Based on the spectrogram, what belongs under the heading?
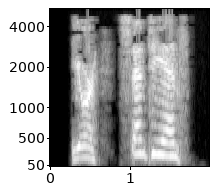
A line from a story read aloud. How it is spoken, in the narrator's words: gasped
